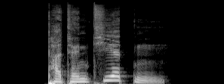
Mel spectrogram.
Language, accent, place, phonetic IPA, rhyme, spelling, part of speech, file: German, Germany, Berlin, [patɛnˈtiːɐ̯tn̩], -iːɐ̯tn̩, patentierten, adjective / verb, De-patentierten.ogg
- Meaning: inflection of patentieren: 1. first/third-person plural preterite 2. first/third-person plural subjunctive II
